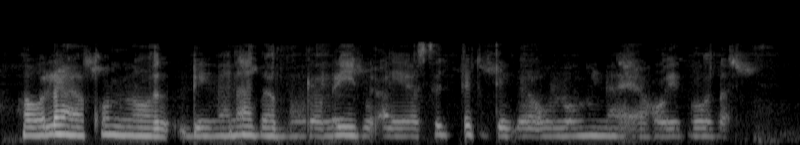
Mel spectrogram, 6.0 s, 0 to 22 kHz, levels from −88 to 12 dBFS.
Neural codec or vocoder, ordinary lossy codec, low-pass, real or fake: codec, 24 kHz, 1.5 kbps, HILCodec; none; 7.2 kHz; fake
